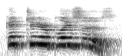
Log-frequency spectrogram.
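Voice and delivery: high, loud, slow drawn-out command; queen's booming, imperious yell; thunderous shout. A narrator's reading. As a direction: thunder the order over a crowd. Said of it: "shouted the Queen in a voice of thunder".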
